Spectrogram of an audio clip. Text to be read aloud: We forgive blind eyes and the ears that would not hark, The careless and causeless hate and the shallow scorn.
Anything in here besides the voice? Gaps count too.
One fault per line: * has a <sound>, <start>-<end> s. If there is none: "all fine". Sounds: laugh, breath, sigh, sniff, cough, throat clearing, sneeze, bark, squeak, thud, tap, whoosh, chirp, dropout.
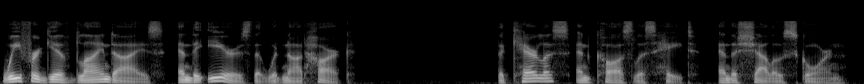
all fine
